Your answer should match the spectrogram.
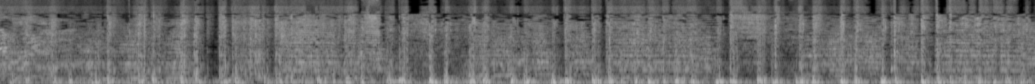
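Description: Marching band playing a tune: trumpets, sousaphones, flutes and drums, with a steady, regular drum beat.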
